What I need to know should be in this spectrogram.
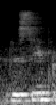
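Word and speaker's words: receipt: रिसीप्ट बोलते हैं इसको काफ़ी सारे लोग बट इट्स नॉट रिसीप्ट। इसको हम लोग करेक्ट वे में प्रोनाउंस करेंगे रिसीप्ट। रिसीप्ट, okay. इसमें पी यहाँ पर साइलेंट है।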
